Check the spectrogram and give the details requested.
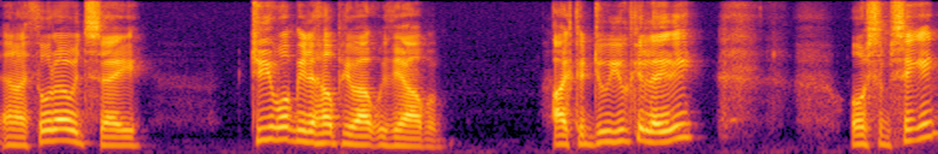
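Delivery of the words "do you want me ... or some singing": strong put-on Welsh accent, pitched up. Quoting their dad offering help with the album, in a welsh accent. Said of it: "It's actually way more Welsh than my dad".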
